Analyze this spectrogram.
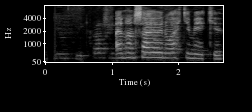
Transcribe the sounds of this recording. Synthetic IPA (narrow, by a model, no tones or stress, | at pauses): ɛnɦansaɣðɪnuɛhcɪmɪːcɪθ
